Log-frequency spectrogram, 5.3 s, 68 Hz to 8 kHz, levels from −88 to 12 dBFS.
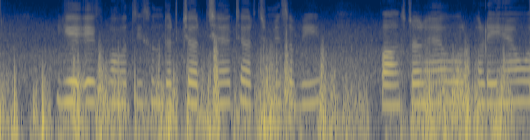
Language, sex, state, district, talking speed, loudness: Hindi, female, Punjab, Pathankot, 180 wpm, -19 LUFS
